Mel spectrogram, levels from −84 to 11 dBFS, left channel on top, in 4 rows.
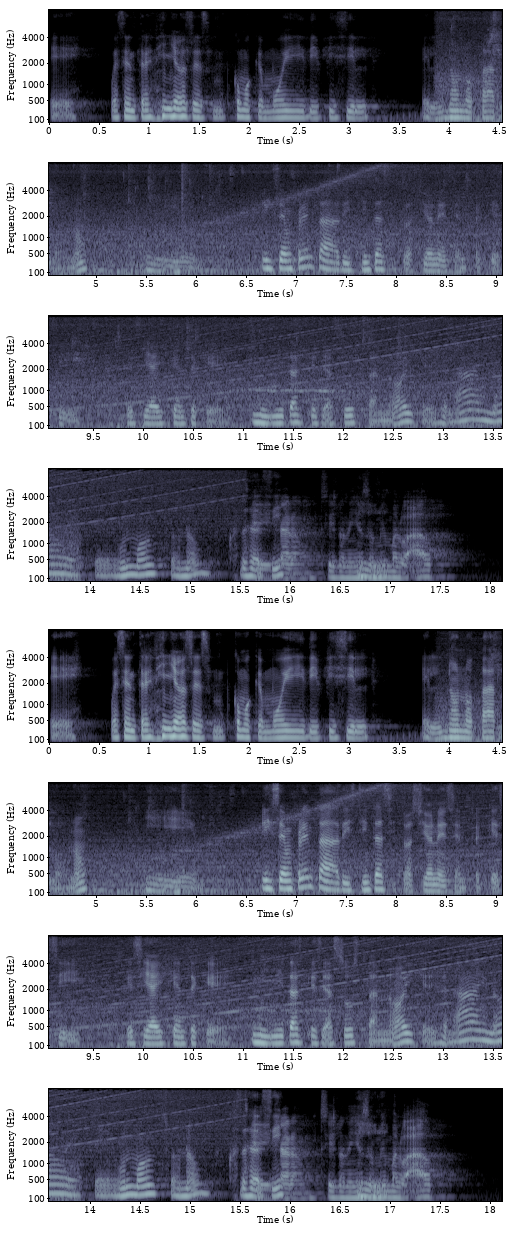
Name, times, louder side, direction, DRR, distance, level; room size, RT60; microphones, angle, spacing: voice 1, 0.6-3.2 3.7-4.9 5.5-6.1 6.6-9.4 9.8-15.9 16.7-17.0, right 3 dB, 85° right, 14 dB, 0.7 m, -28 dB
sound 1, 1.8-15.6, right 3 dB, 10° right, 1.5 m, -42 dB
sound 2, 3.8-13.9, left 2 dB, 30° left, 1.0 m, -38 dB
voice 2, 5.6-5.9 15.6-17.4, right 2 dB, 60° right, 5 dB, 1.5 m, -32 dB
29.0 x 23.0 x 4.8 m, 0.81 s
head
